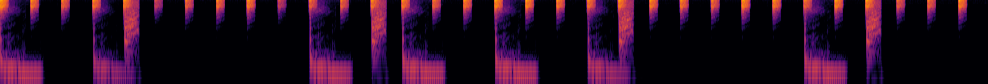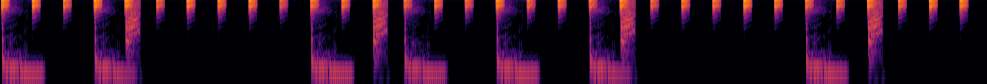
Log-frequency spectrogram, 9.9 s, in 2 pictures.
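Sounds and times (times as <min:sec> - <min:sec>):
hip hop beat: 0:00.0 - 0:09.8.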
